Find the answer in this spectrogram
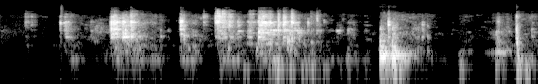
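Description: Irregular clinking and clattering, a string of sharp knocks densest in the first half, with the loudest knock about three seconds in and one more near the end.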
